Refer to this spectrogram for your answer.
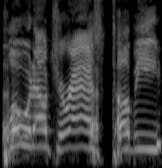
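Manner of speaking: very high, high-pitched shrieking, screaming yell. Retelling a movie scene where a caller gets cut off: imitating someone screaming. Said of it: "he starts screaming".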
